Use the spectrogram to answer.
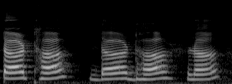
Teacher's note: जिन वर्णों के उच्चारण में जीवा का अग्र भाग कठोर तालू के अग्र भाग से टकराता है उसे हम मूर्धन्य कहते हैं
